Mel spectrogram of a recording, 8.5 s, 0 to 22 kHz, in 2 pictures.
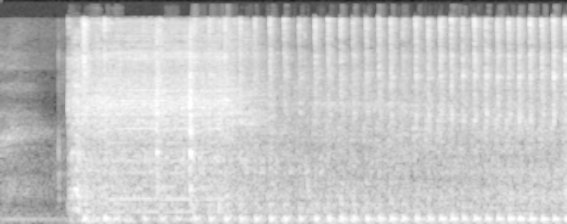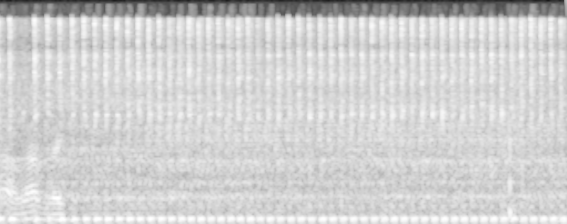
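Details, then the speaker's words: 2015 Peugeot Tweet RS 125cc scooter, first start after replacing holed exhaust: single-cylinder catches at once and settles into a steady, even putter with a soft, quieter exhaust note; normal idle. "Oh, that actually sounds like a scooter now."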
